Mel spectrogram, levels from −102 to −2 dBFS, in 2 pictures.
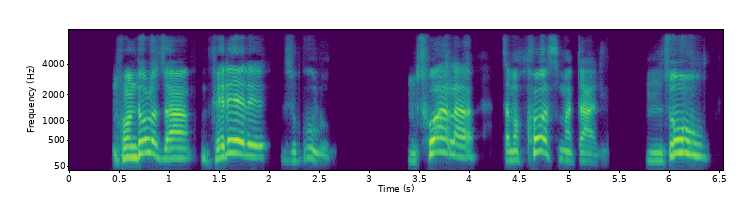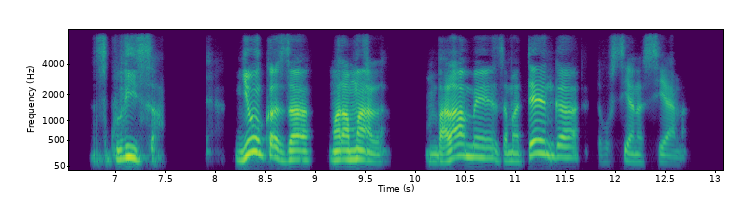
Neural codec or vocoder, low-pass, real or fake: codec, 24 kHz, 1.2 kbps, DualCodec; 7.2 kHz; fake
